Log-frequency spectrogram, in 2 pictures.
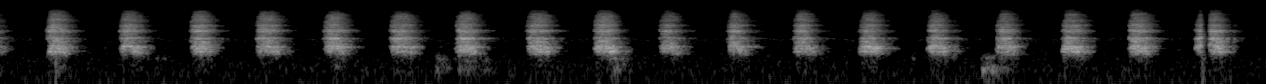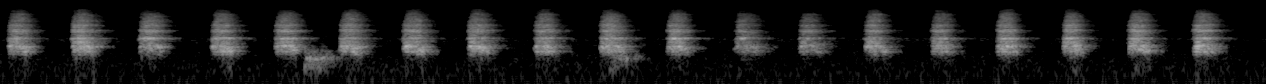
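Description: Rhythmic breathing exercise in a hot yoga class: about thirty strong, evenly spaced breaths, each a sharp forceful burst of air, repeating steadily and close up with no talking.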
